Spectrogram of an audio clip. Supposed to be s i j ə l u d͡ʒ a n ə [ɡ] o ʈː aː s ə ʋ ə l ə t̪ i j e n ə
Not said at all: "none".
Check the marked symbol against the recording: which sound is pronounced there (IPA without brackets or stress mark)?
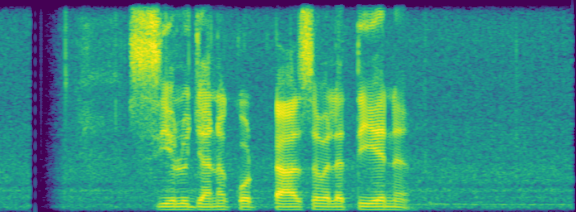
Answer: k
